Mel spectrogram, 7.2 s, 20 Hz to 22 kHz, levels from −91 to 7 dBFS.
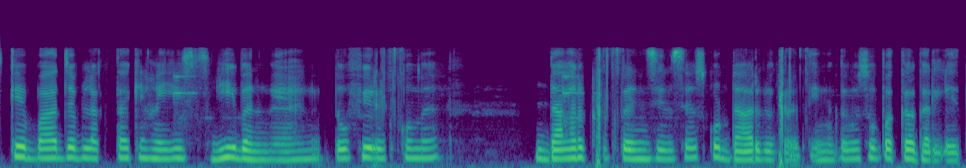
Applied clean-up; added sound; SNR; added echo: neural diffusion model UNIVERSE++.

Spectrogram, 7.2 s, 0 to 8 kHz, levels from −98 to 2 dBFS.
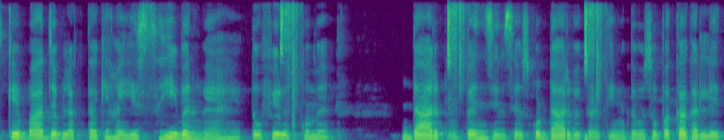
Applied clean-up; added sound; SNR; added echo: neural mask model Resemble Enhance denoiser.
